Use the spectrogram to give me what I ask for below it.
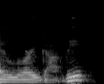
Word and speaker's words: Lori Gottlieb: It's a quote by Lori Gottlieb. Did I say that correctly? – Yes, you did.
